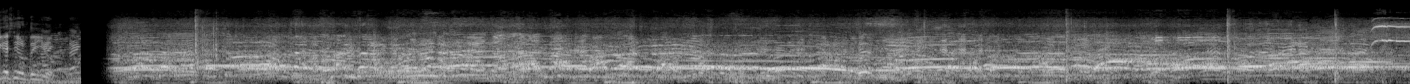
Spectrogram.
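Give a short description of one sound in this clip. A large crowd cheers and shouts excitedly outdoors.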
